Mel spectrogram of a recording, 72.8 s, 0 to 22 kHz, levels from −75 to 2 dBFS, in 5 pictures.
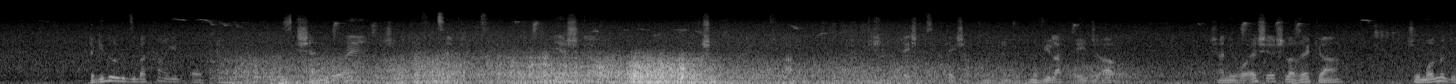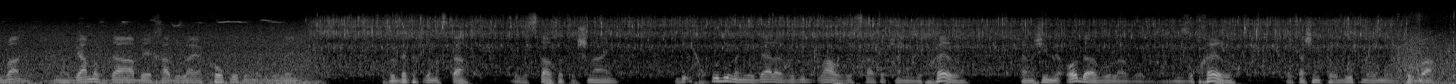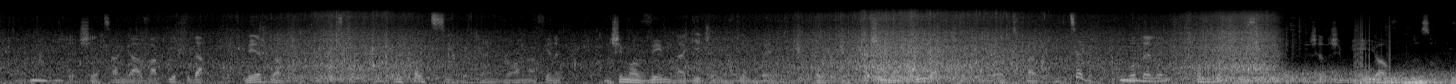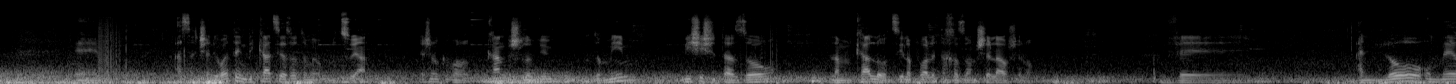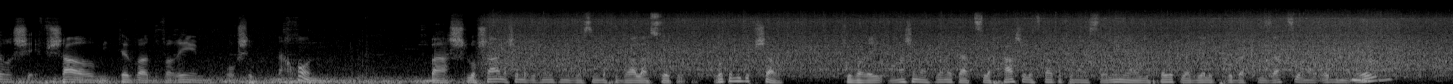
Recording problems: rain or running water; very loud; throughout; 4 dB above the speech

